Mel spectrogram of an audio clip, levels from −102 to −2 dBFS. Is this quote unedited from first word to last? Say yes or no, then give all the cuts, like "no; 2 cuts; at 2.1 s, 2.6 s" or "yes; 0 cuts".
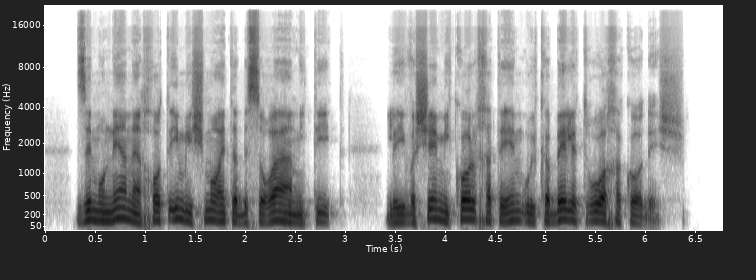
yes; 0 cuts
